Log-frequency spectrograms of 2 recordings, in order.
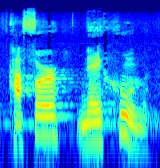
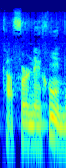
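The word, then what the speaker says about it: Kfar Nahum: And that's because when you pronounce uh, the pronunciation in Hebrew of Capernaum is Kafir Nehum, Kafir Nehum, which means the village of Nehum, or the village of comfort.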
